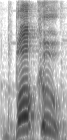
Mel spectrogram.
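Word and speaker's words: beaucoup: with eight letters pronounced Boku of course the p is silent because well consonant the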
